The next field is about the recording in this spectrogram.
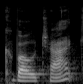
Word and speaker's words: Kubovcik: I'm also on Facebook, and that's by my name, so Courtney Kubovcik, K-U-B-O-V-C-I-K.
